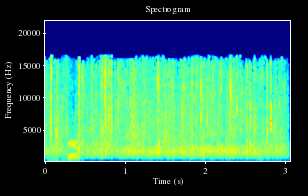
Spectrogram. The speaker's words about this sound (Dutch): goed, Ja, applaus, applaus.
